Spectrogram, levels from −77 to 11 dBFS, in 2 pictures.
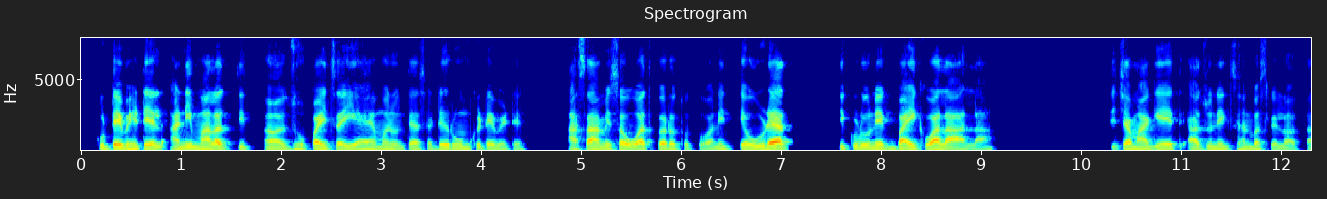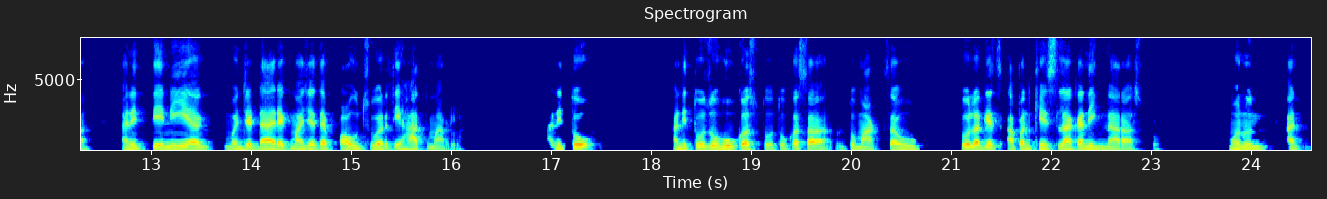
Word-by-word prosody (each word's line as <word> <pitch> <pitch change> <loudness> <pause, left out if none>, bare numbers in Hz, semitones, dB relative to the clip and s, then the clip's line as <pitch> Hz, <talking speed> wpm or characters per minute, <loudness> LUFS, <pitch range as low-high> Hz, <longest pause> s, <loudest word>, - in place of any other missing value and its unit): कुठे 130 +3 +5
भेटेल 135 +2 +2
आणि 130 +4 +1
मला 135 0 +3 0.2
ति 135 -3 -7
अ, 110 -2 0
झोपायचंही 125 +6 0
आहे 130 -2 -1
म्हणून 130 0 -4
त्यासाठी 115 +5 -2
रूम 160 +1 -3
कुठे 150 -2 -3
भेटेल? 100 -4 -8 0.5
असा 125 +5 +3
आम्ही 140 +1 -1
संवाद 155 +3 +2
करत 125 -2 0
होतो - - -11
आणि 120 +2 -5
तेवढ्यात 120 +8 +7 0.6
तिकडून 135 +3 -2
एक 130 -5 +1
बाईकवाला 120 +1 +4
आला 90 -1 -6 1.2
तिच्यामागे 120 -1 0 0.2
अजून 120 +2 -3
एकजण 115 0 -6
बसलेला 105 -5 -6
होता. 100 +4 -10 0.4
आणि 140 - +1
त्यांनी 150 +5 +2
अ, 155 -2 +4 0.3
म्हणजे 125 +3 +1
डायरेक्ट 135 +2 +3
माझ्या 125 +1 +1
त्या 140 - +4
पाउचवरती 120 +1 0
हात 120 0 -2
मारला. 105 -4 -9 0.9
आणि 130 - -2
तो 150 - +8 0.9
आणि 130 +4 -1
तो 155 -1 +2
जो 180 - +3
हूक 175 +1 +2
असतो 110 -6 0
तो 130 - -5
कसा? 150 +3 +1 0.3
तो - - -3
मागचा 110 +2 -3
हूक, 120 -1 -2 0.4
तो 150 - +5
लगेच 160 +2 +3
आपण 140 -1 0
खेचला 125 0 +2
का 145 +3 +3
निघणारा 110 -7 -1
असतो. - - -13 0.7
म्हणून 155 +7 -1 0.3
अग 125 - +1
125 Hz, 145 wpm, -23 LUFS, 120-140 Hz, 1.2 s, तो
